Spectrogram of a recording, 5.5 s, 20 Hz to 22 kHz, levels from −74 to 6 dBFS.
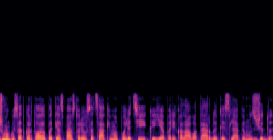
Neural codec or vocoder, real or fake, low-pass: codec, 44.1 kHz, 7.8 kbps, DAC; fake; 7.2 kHz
